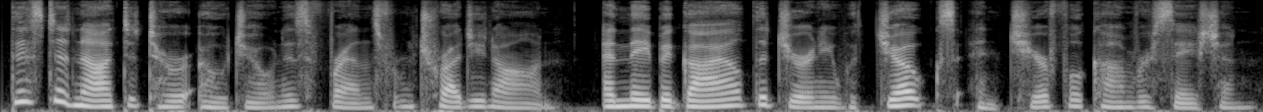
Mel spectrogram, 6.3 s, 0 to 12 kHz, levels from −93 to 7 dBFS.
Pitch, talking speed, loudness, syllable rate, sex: 175 Hz, 210 wpm, -19 LUFS, 5.6 syllables/s, female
